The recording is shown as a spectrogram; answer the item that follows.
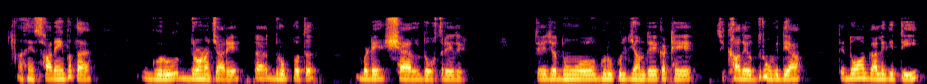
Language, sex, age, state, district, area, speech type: Dogri, male, 30-45, Jammu and Kashmir, Jammu, urban, spontaneous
